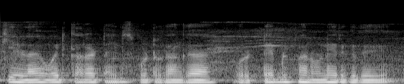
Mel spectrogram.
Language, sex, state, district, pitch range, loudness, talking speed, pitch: Tamil, male, Tamil Nadu, Kanyakumari, 100-105 Hz, -14 LUFS, 150 wpm, 105 Hz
